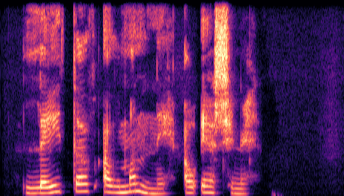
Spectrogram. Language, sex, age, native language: Icelandic, female, 20-29, Icelandic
